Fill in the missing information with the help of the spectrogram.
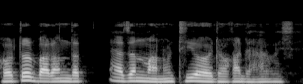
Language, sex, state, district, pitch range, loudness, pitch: Assamese, male, Assam, Kamrup Metropolitan, 130-145 Hz, -17 LUFS, 140 Hz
